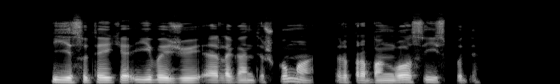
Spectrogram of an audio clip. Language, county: Lithuanian, Klaipėda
